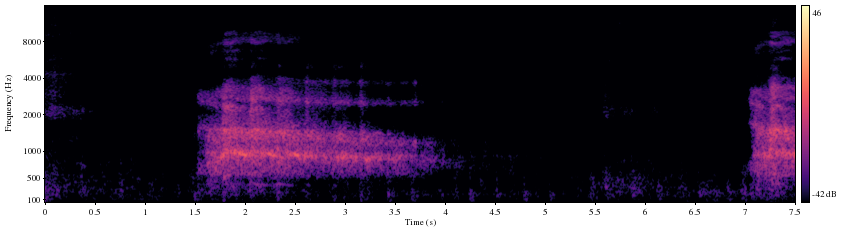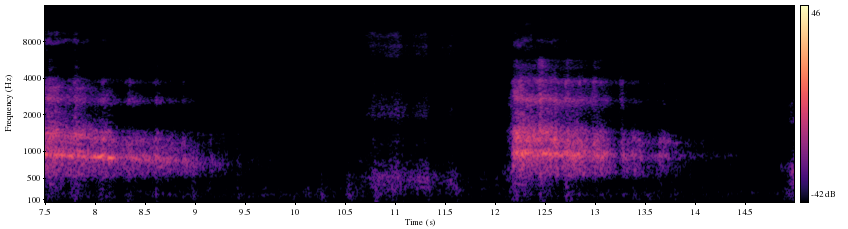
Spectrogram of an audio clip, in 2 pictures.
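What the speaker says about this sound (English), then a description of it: "a breath in through the nose, a breath out through the mouth" Three slow, audible breath cycles, each an inhale through the nose followed by an exhale through the mouth with a soft voiced 'ha' sound, spaced evenly with quiet pauses between, close and alone.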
